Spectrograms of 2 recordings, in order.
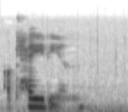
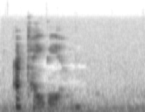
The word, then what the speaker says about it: Acadian: ] by the way it's pronounced arcadian acadian there's no r after the a arcadia is a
